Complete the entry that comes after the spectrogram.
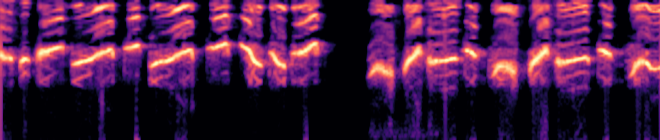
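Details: A Hwamei (Chinese hwamei, Garrulax canorus) sings a fast, varied stream of rich whistled phrases, rising and falling notes packed close together, with one brief pause midway and no other sounds.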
